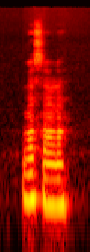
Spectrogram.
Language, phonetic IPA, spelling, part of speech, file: Polish, [vɛˈsɛlɛ], wesele, noun, LL-Q809 (pol)-wesele.wav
